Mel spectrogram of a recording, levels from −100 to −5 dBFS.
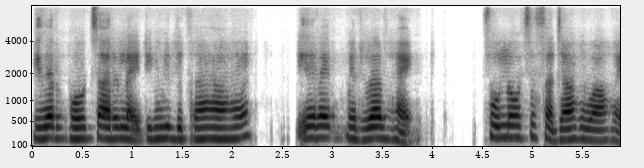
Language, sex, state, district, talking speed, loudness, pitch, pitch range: Hindi, female, Telangana, Hyderabad, 175 wpm, -17 LUFS, 190 Hz, 185-200 Hz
